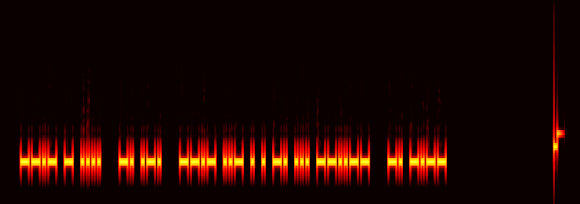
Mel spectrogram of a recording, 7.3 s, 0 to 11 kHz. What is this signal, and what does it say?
Morse code, heard as a keyed tone, about 34 wpm, 700 Hz. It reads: QTH NR QUEENS, NY
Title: Practice QSO - Exchange 1 - Beginning - 35wpm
